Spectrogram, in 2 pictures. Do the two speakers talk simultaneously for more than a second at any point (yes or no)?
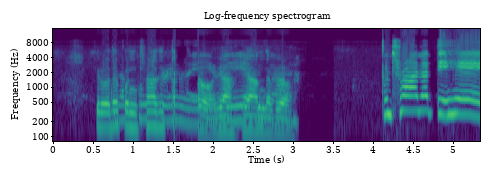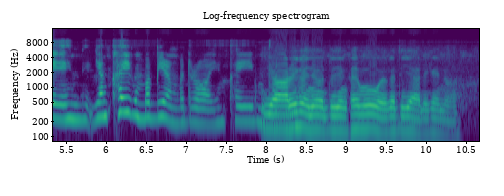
yes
